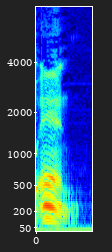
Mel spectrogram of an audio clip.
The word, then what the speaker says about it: Colquhoun: The individual that we're taking a look at, and I am terrible at pronouncing names, John Colquhoun. It's Colquhoun.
